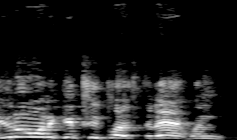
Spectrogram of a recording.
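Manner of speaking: ordinary talk, nothing marked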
